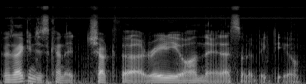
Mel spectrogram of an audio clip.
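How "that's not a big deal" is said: whispered aside. Real, not acted. Muttered aside.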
